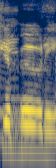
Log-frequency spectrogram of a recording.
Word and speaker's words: Djibouti: I think there's a silent D in there. I could be wrong. – All right, yes. I'm sorry. – Djibouti. – Silent D's nuts. – Yep, it's Djibouti.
